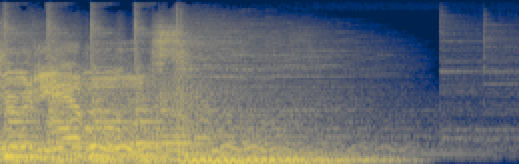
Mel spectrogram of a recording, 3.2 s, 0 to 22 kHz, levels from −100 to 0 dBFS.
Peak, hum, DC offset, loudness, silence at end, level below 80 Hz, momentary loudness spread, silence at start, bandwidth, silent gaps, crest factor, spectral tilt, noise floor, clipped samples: 0 dBFS; none; under 0.1%; -15 LUFS; 0.7 s; -28 dBFS; 17 LU; 0 s; over 20 kHz; none; 16 dB; -5 dB/octave; -47 dBFS; under 0.1%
